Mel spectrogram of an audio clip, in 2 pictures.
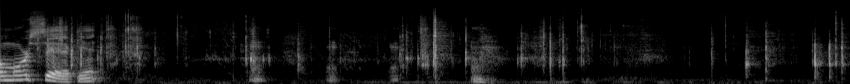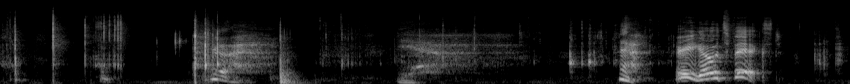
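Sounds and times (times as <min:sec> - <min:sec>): plastic clicks and rattles: 0:00.6 - 0:02.6, 0:13.2 - 0:15.3.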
